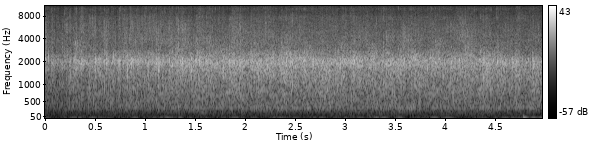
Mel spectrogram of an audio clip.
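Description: A congregation at a Sunday church service breaks into loud, dense applause that holds steady and close for the full five seconds, with no voices rising above the clapping.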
